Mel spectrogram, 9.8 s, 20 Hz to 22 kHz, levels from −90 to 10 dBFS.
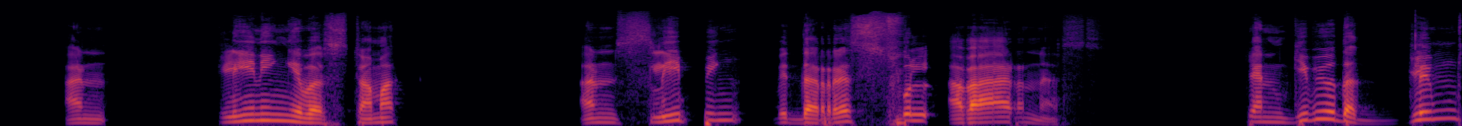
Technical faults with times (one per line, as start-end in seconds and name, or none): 6.01-6.05 short concealed packet loss
6.43-7.27 repeated packet loss (robotic sound)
